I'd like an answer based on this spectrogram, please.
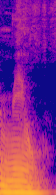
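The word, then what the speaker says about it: mu: आई by sine are बराबर हम लोग इसको म्यू कहते हैं दोस्तों। क्या कहते हैं? म्यू, है ना। इसका प्रोनाउंसिएशन होता है म्यू।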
